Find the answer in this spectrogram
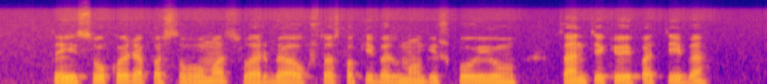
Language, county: Lithuanian, Vilnius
